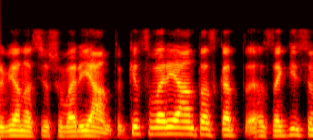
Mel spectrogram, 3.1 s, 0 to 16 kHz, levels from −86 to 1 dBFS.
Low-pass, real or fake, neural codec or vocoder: 7.2 kHz; real; none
